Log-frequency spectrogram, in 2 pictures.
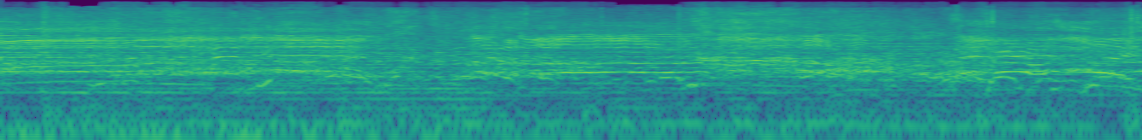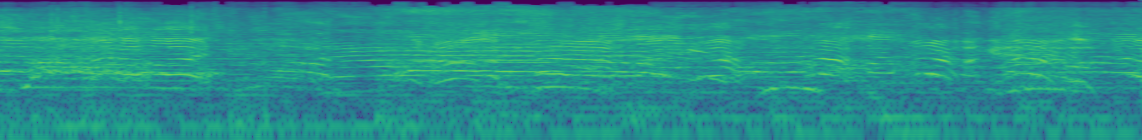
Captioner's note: cheering and Screaming in Celebration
